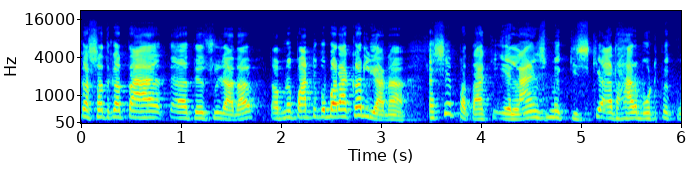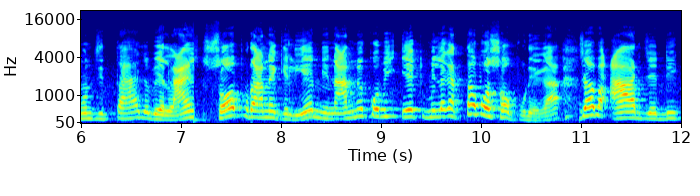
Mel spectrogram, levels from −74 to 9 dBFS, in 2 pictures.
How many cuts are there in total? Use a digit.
3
